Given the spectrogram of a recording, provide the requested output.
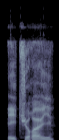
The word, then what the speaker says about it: écureuil: En français, les mots se terminant par œil ou œil ont une prononciation particulière, où la terminaison produit un léger son i, j. Écureuil, l'écureuil grimpe à l'arbre.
